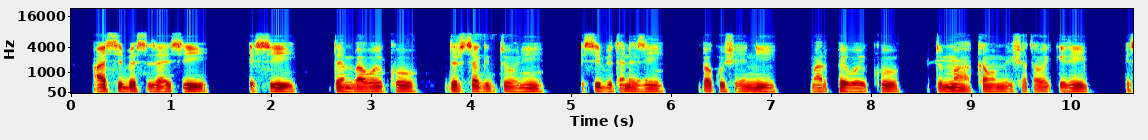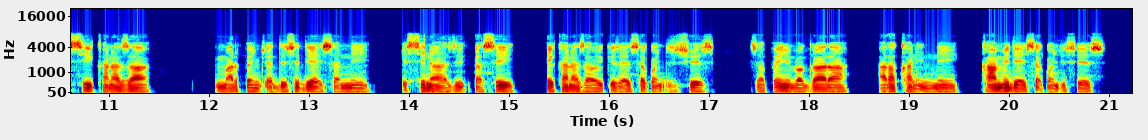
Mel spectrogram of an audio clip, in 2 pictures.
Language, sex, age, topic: Gamo, male, 25-35, agriculture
